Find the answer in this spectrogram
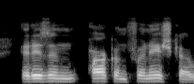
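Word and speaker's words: Fionnuisce: is in park and funishka which in Gaelic means Park of the clear or still water but the British couldn't pronounce phoenixka so they named it Phoenix uh like the Phoenix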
